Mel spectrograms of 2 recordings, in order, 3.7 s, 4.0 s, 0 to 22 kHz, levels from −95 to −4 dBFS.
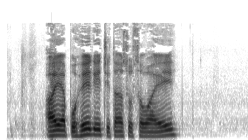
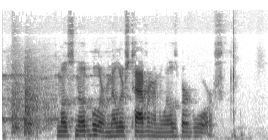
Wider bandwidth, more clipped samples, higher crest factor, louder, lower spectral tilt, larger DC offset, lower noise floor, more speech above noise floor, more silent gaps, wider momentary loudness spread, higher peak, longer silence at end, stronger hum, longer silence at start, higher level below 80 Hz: second, 11.5 kHz vs 16.5 kHz; neither; second, 16 dB vs 22 dB; first, -15 LUFS vs -24 LUFS; about the same, -5.5 dB/octave vs -5 dB/octave; neither; first, -67 dBFS vs -56 dBFS; first, 53 dB vs 32 dB; neither; second, 8 LU vs 17 LU; first, 0 dBFS vs -4 dBFS; first, 1.1 s vs 0.5 s; neither; first, 0.7 s vs 0 s; second, -64 dBFS vs -58 dBFS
